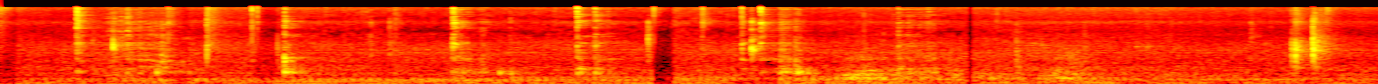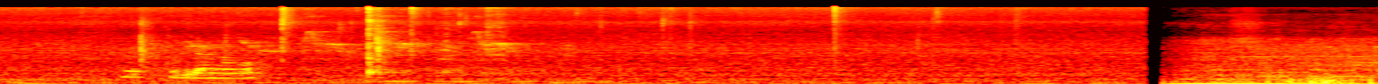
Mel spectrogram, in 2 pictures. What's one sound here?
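Hot oil sizzles softly in a wok.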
